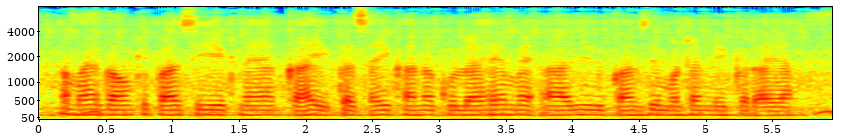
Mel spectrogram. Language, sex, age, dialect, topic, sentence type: Hindi, male, 31-35, Awadhi Bundeli, agriculture, statement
